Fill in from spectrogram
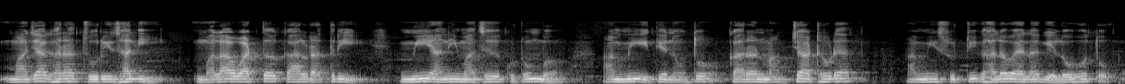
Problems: background sounds at intervals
